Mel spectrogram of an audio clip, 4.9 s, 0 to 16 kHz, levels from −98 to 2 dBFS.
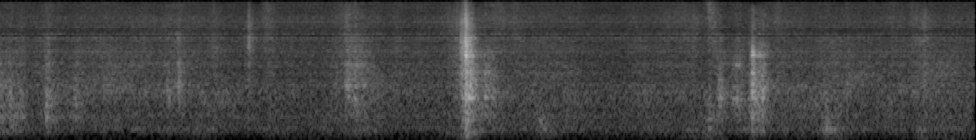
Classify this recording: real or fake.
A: fake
